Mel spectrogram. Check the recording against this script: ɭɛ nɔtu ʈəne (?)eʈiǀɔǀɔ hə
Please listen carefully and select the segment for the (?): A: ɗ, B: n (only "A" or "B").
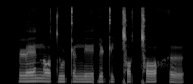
A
